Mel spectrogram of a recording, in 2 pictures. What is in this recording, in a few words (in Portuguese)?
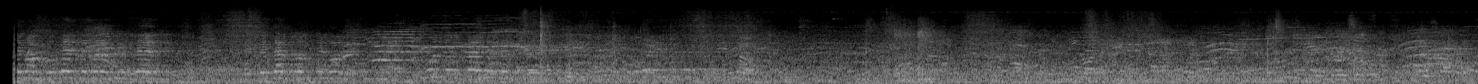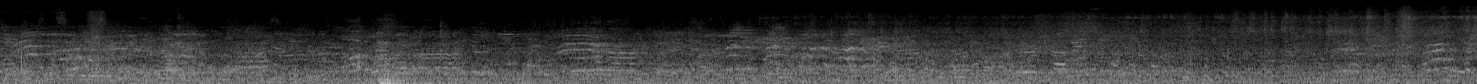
pessoas conversando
